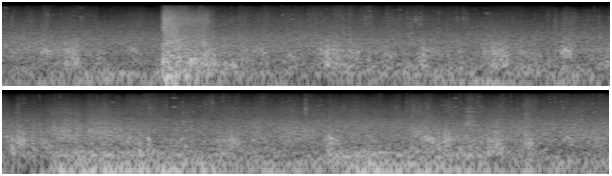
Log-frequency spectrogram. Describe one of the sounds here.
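Flying debris clatters and bangs against a rock wall.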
